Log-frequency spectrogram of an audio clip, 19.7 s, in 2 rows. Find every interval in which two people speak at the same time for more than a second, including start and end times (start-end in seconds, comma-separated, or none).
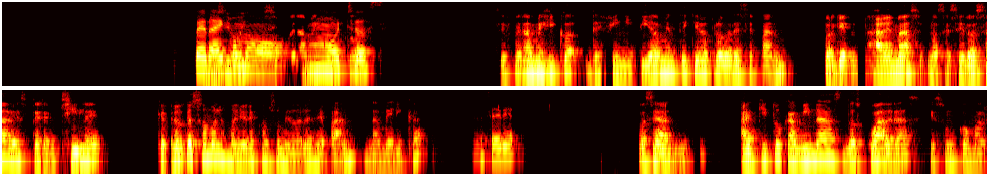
2.0-3.7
